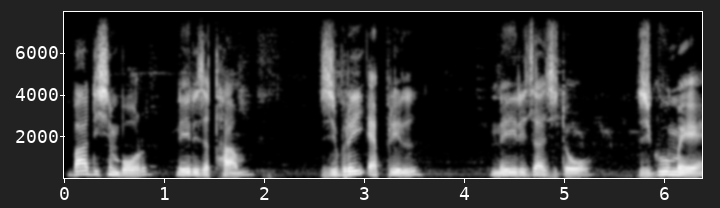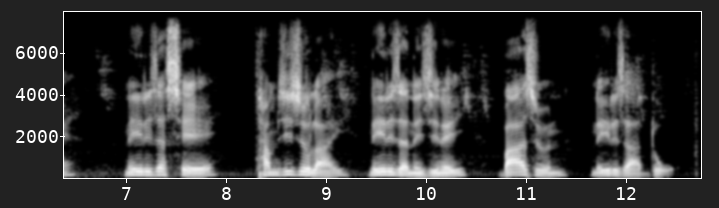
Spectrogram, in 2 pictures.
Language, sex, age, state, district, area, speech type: Bodo, male, 18-30, Assam, Baksa, rural, spontaneous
